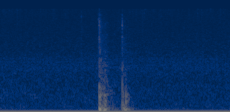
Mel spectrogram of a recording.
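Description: A wooden structure thuds into place.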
